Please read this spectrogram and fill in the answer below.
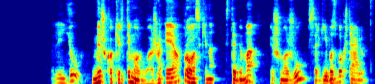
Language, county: Lithuanian, Klaipėda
